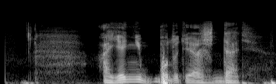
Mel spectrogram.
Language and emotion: Russian, angry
